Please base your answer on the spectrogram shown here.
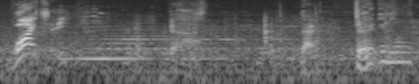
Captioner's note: groans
